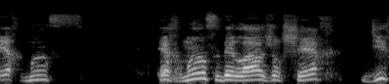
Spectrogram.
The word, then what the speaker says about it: Ermance: pois é, tem muita gente falando que o nome dela é Hernance, com N de navio, e não é com M de Maria, é Hermance.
